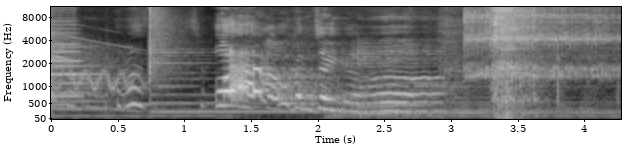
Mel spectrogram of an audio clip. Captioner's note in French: Criant jusqu'à la fin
